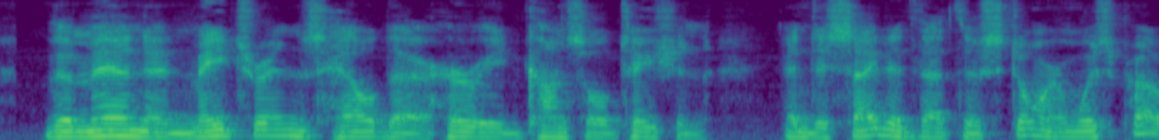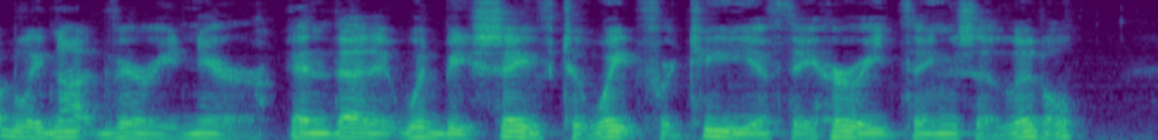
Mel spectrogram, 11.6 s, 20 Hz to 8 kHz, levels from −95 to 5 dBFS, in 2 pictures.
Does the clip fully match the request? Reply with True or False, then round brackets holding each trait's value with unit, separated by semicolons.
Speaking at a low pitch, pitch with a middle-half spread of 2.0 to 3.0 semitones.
False (105 Hz; 3.7 semitones)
